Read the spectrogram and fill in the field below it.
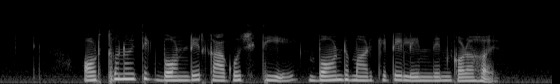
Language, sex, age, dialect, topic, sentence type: Bengali, female, 60-100, Standard Colloquial, banking, statement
